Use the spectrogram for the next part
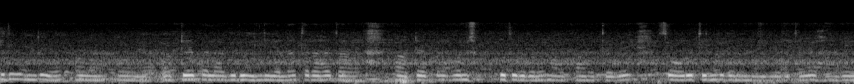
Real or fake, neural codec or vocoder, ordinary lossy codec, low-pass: real; none; AAC, 48 kbps; 7.2 kHz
